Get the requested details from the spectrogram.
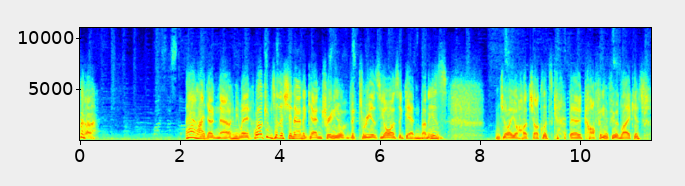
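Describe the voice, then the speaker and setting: Someone does a put-on character voice at a low-to-middle pitch and moderate pace, with long, frequent pauses and clear background noise. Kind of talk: military commander barking orders. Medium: game stream. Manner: theatrical, energetic.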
